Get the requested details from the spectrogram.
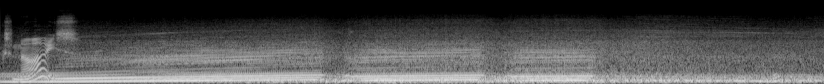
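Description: Wind rushes past a moving rider.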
